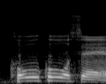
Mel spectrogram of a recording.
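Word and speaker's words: 高校生: Kōkōsei, which is actually written ko, u, ko, u, se, i, but pronounced kōkōsei.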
